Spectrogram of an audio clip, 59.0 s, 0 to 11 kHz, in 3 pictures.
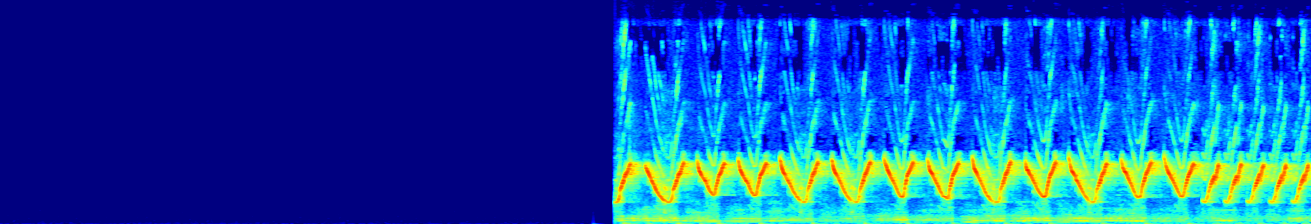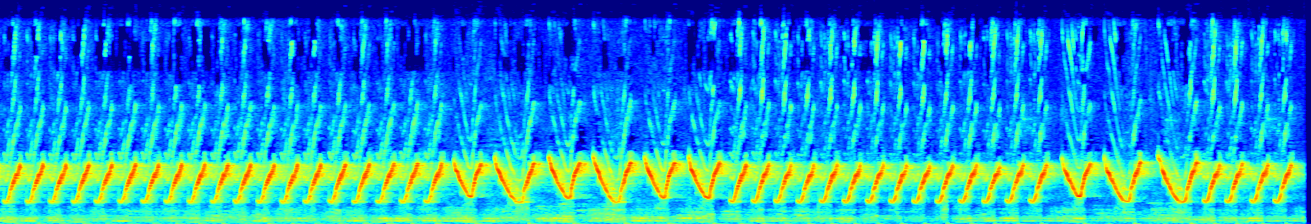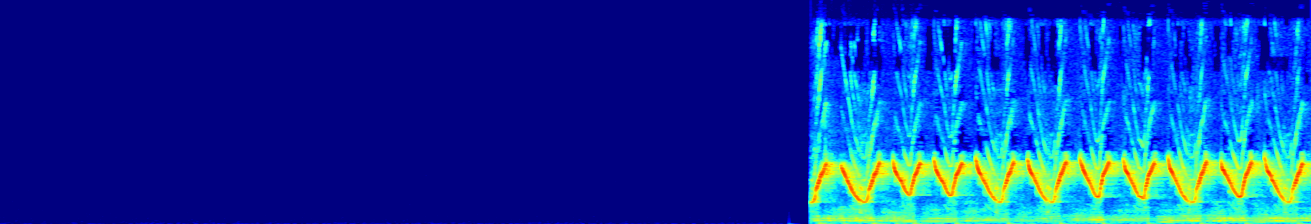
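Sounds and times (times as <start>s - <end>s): car alarm siren: 9.2s - 39.3s, 51.5s - 59.0s.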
